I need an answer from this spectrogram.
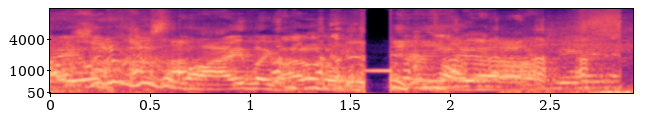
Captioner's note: beep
